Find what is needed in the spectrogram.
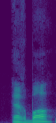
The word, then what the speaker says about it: herb: Now, in French, we wouldn't say the H. It's a silent H, herb. Grass, green crops, herb. Although H-E-R-B has always been spelled with an H, pronunciation without it was usual until the 19th century and is still standard in the U.S.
